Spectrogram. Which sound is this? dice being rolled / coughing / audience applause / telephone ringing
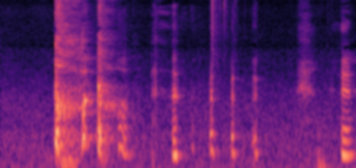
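coughing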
